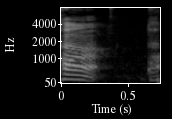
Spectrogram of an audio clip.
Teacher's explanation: మహా ప్రాణాక్షరం పొట్ట లోపల నుండి రావాలి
